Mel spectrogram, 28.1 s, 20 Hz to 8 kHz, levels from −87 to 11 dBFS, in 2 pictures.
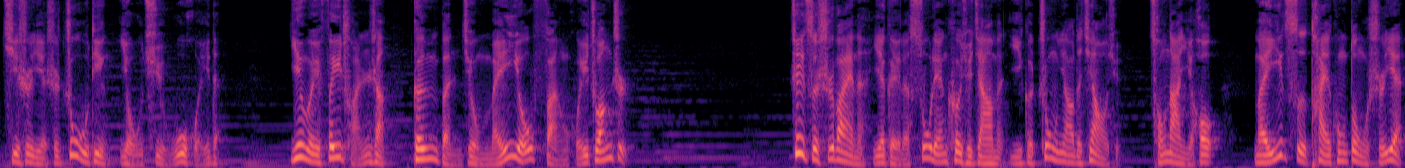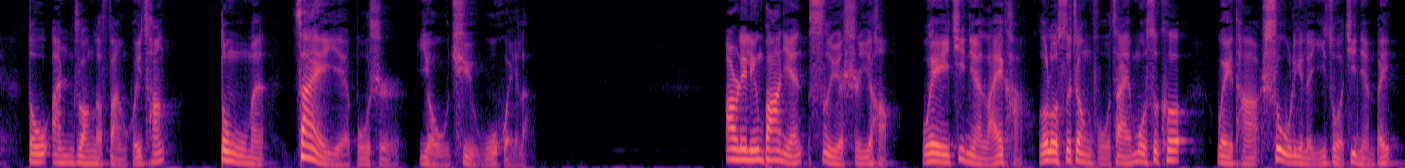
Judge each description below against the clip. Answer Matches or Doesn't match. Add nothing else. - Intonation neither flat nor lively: Doesn't match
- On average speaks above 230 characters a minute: Matches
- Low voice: Matches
